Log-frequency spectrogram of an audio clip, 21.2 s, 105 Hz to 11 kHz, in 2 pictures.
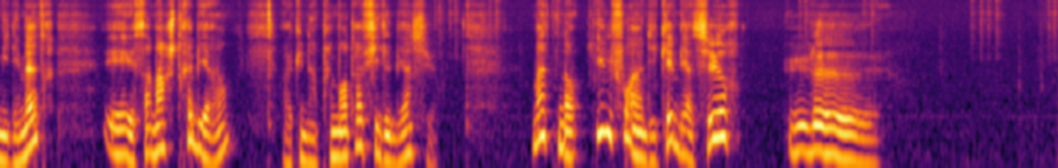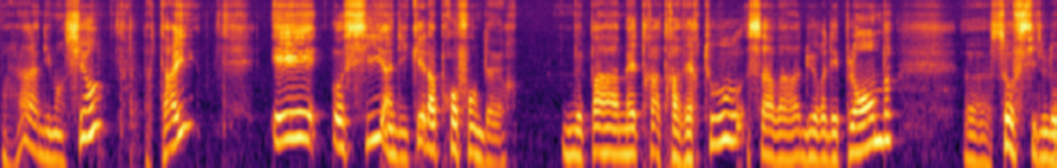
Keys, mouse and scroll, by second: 6.5 click, 10.1 click.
